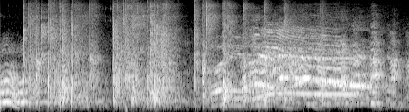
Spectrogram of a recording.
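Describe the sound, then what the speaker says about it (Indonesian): A group at an Indonesian home gathering does the "tepuk gembira" clapping routine, a brisk patterned series of claps mixed with voices chanting and talking over it throughout. "Tepuk gembira"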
